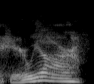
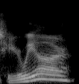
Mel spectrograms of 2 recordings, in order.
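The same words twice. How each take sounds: First: Nearer the speaker's own pitch, dry echo; mock flat echo. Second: Higher, lightly awkward imitation; mock awkward Austin. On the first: [name] echoing Austin's awkward greeting, flat. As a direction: hand it back flatly. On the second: Austin sitting awkwardly beside [name], higher awkward. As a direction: say it like an uneasy guy.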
